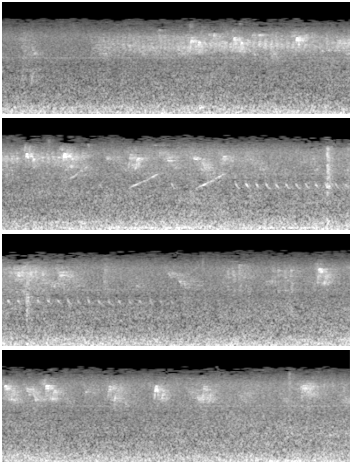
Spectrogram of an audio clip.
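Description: Steady outdoor hiss with small birds chirping on and off: many short high chirps, two quick rising whistles, and a brief rapid trill near the middle.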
